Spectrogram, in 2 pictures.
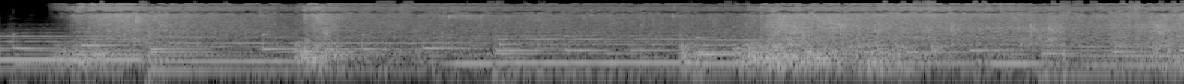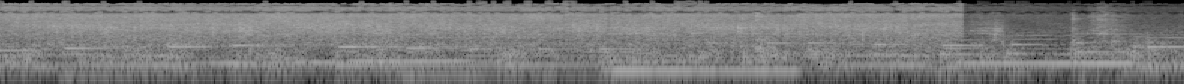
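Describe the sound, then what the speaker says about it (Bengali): Potatoes frying in hot oil left over from frying katla fish heads, a loud continuous crackling sizzle with occasional stirring and pan scrapes, close up and with no talking. "মাছের মাথা ভেজে তুলে নেওয়ার পর এই তেলেই আলুটা ভেজে নেব"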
